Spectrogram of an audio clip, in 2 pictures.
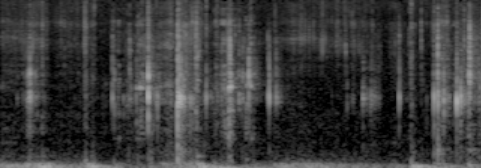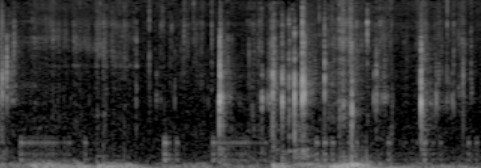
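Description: A utility knife blade carves a dry, solid, hand-sized oval yellow soap bar with a gold pattern, breaking off dry chunks. Crisp scraping and crackling cuts are punctuated by sharp, bright clicks over a soft low rumble, with brief quieter pauses between strokes.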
